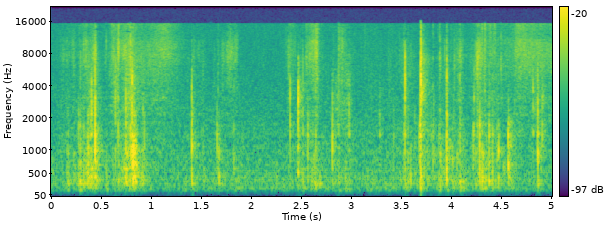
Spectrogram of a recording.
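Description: Fingertips press, rub and scratch the surface of a black plastic bag full of gelatin paintballs lying on a glass table. Quiet, bright crinkles and scratchy rustles come in irregular bursts, with short crisp clicks and no low end.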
